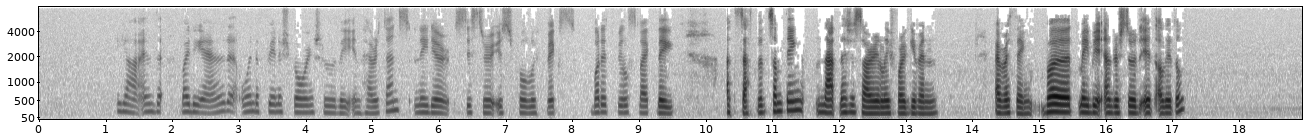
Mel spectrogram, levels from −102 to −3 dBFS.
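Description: No technical faults can be heard in this speech recording.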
